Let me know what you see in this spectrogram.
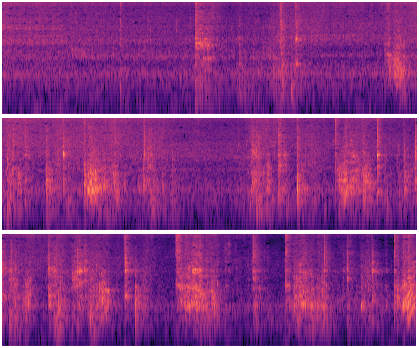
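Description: Marinated chicken sizzling as it drops into hot masala in a pressure cooker. From about six seconds in, a spatula stirs and scrapes against the pot in irregular strokes while the frying goes on.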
